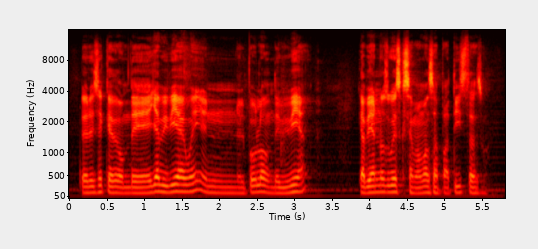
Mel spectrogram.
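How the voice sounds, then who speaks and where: Music plays in the background as a man talks at a medium pitch. His delivery is fairly quick and monotone, with flat intonation. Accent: Mexican. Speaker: podcast co-host. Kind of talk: casual chat.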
